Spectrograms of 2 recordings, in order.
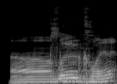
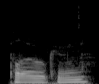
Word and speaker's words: Plo Koon: Plu Clune? I don't give a shit. Plu Clune wanted me to say his name correctly. It's Coon? Plo Koon. There's no L on his last name?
